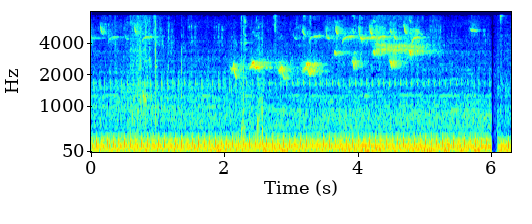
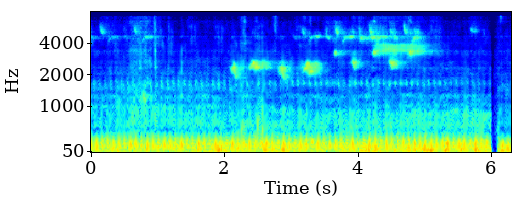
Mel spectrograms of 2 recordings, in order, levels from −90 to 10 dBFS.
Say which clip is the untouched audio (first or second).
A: first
